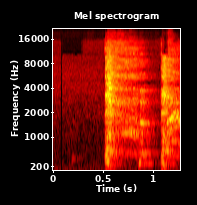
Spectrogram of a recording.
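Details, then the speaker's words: Two short, harsh, nonproductive cough bursts from an adult woman who says her throat is dry and a coughing fit is coming; dry cough without rattle. "pardon me there's that dry cough you know what i'm gonna slip a ricola in my mouth"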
